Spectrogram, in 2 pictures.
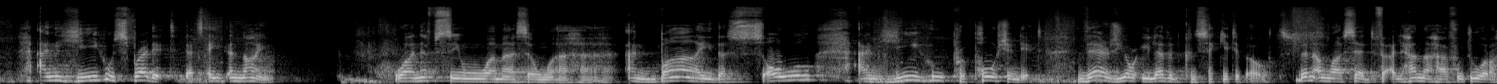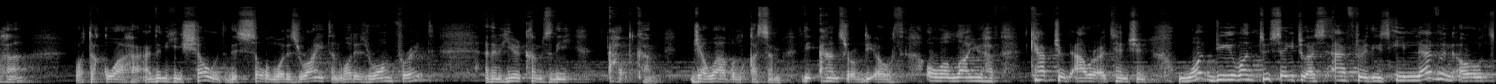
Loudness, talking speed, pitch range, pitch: -22 LUFS, 145 wpm, 125-180 Hz, 145 Hz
